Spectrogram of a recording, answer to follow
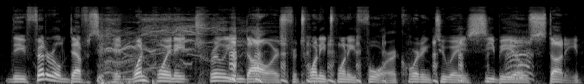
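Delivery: booming vintage newsreader announcing; old newscaster voice. Pretend. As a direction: project it like a fifties anchorman. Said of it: "We could do the whole segment that way".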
